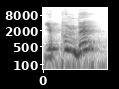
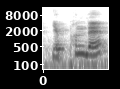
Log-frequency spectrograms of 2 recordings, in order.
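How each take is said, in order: First: It is said in a contradicting, objecting tone. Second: It is said in a mild, plain answering tone. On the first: It disagrees with a claim that she is ugly. "But you have to change your tone. It's going to be like" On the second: It simply answers that she is beautiful. "when you're answering to your question"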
